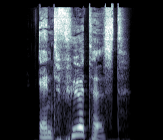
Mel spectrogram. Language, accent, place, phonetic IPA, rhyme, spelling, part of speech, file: German, Germany, Berlin, [ɛntˈfyːɐ̯təst], -yːɐ̯təst, entführtest, verb, De-entführtest.ogg
- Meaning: inflection of entführen: 1. second-person singular preterite 2. second-person singular subjunctive II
